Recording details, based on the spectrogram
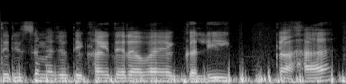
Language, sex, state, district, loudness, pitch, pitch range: Hindi, male, Jharkhand, Ranchi, -14 LUFS, 145 Hz, 145-150 Hz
